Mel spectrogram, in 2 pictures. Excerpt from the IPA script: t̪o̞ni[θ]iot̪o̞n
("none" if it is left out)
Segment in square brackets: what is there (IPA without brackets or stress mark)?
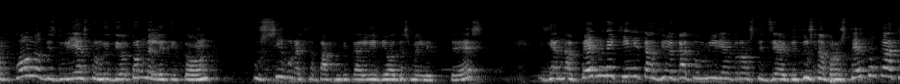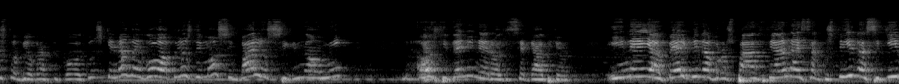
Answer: ð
